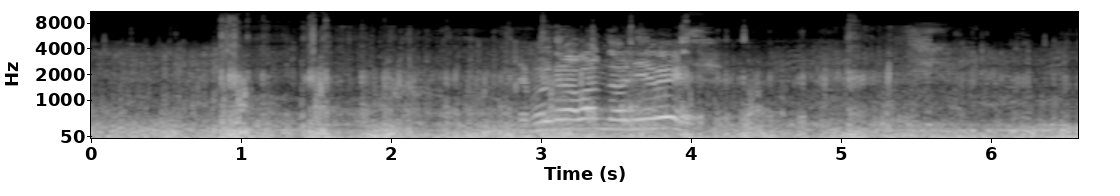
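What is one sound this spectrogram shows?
Bike tyres roll and crunch over a rough dirt trail.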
